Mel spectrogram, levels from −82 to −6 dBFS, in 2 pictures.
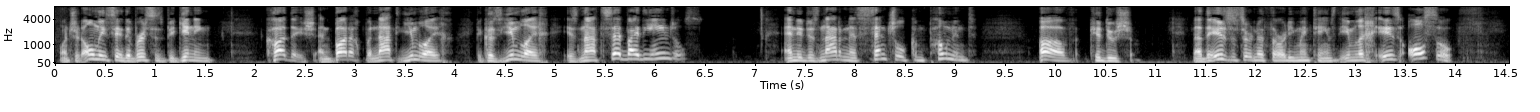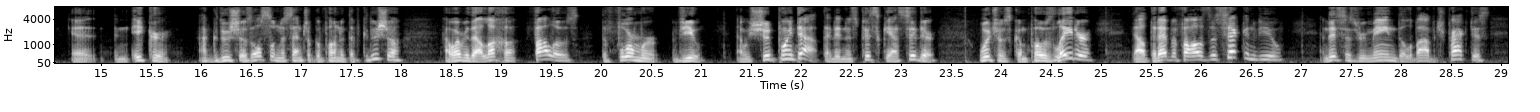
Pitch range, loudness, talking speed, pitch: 140-195 Hz, -17 LUFS, 175 wpm, 160 Hz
